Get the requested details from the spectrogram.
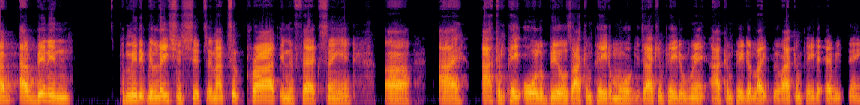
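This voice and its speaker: With a normal speaking voice and a fairly high pitch, a man talks at a moderate pace and with fairly even intonation, the sound dry and close with no echo. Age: 60s. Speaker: panelist. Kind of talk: live stream discussion.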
